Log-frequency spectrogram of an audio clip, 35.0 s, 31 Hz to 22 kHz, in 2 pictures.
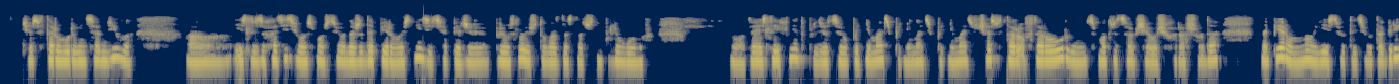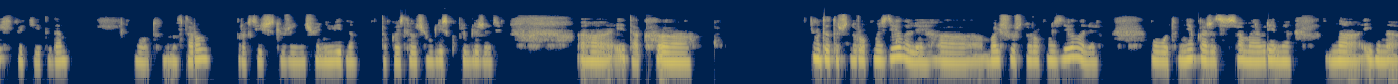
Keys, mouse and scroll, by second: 1.5-3.2 drag, 2.6-5.7 middle drag, 5.8-7.6 drag, 8.8-11.2 drag, 11.3-14.3 drag, 13.3-15.1 middle drag, 15.3-17.1 drag, 18.9-20.6 drag, 19.7-34.9 middle drag.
